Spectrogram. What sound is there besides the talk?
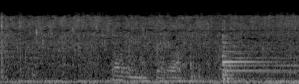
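mushrooms frying in butter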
